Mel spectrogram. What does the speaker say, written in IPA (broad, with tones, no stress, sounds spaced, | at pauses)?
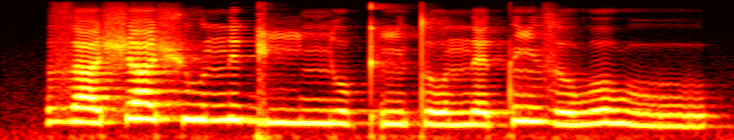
z a˨ ʃ a˦ ʃ u˦ n ɪ˦ ɡ iː˨ ɲ o˨ kʼ ĩ˨ t o˨ n ɛ˨ t ĩ˦ z ʊ˨ w o˦ w uː˨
